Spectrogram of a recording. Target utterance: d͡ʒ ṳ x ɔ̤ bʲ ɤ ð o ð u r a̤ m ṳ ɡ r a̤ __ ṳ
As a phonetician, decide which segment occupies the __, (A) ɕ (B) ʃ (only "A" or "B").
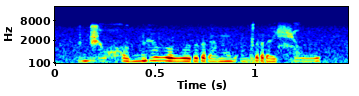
A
